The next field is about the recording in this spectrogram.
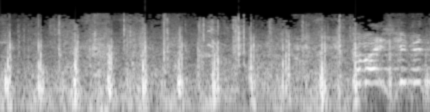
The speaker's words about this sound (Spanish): Un soldado llega corriendo al orfanato.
